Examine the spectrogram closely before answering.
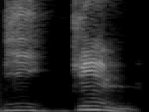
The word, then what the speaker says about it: begin: consonant and add ing begin i didn't say begin i said begin are you guys with me reem are you with me yes okay begin it means the second syllable is stressed at best what does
